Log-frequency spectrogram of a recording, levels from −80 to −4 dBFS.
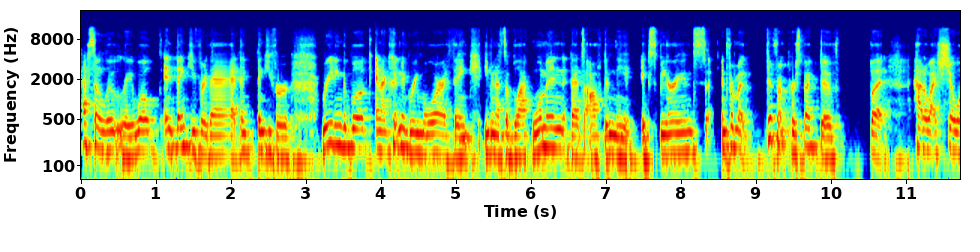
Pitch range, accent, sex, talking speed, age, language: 135-160 Hz, American, female, 205 wpm, 30-49, English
